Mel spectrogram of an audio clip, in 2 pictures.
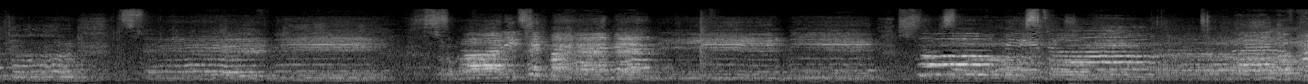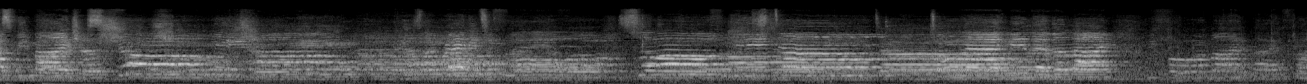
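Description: Mixed-voice a cappella group singing a pop arrangement in close harmony, with a male lead voice over the backing voices.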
